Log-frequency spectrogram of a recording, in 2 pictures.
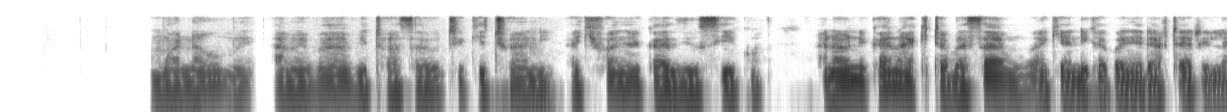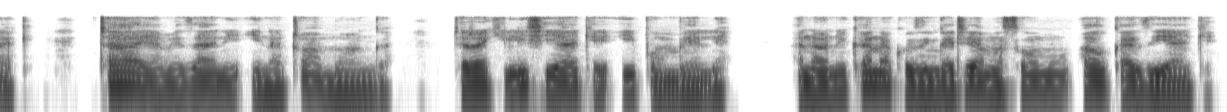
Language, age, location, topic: Swahili, 36-49, Nairobi, education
